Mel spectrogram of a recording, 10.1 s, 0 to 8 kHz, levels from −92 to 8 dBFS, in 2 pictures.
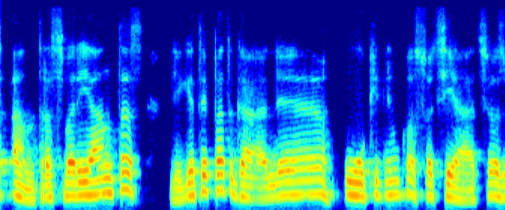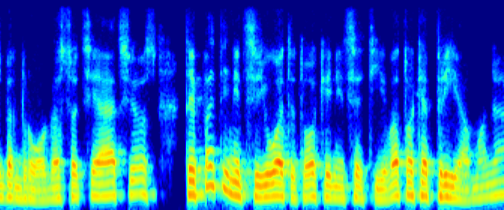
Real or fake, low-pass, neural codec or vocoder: real; 7.2 kHz; none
